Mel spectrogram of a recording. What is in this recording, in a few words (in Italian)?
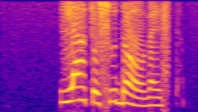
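"Lato Sud-Ovest", Italian; Bentel; BLE320; MESSAGGI VOCALI; Audio BGS220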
